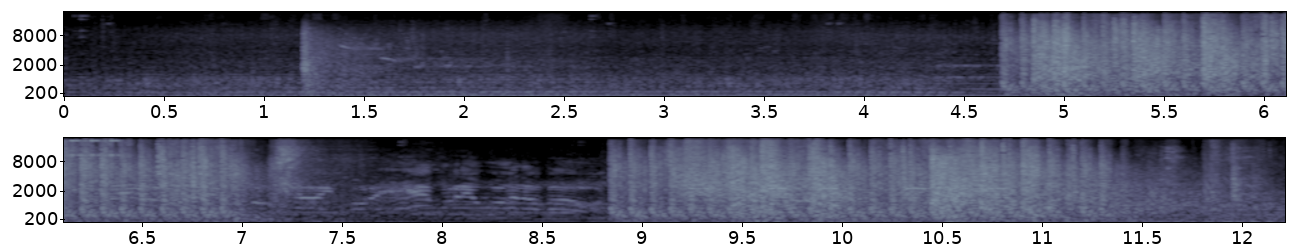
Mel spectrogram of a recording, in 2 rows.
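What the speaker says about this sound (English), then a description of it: "MG42 providing some fire support" Bursts of MG42 machine-gun fire in a Company of Heroes 2 battle, with rapid rattling volleys in long stretches and a pause between them, set against ongoing battlefield noise and a commentator's voice.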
